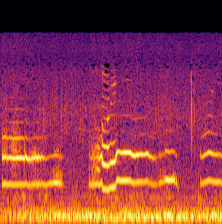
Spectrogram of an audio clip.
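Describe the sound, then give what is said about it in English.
A Siamese cat, curled up on a lap, lets out three long, drawn-out yowling meows, loud, each wavering in pitch, over a low steady rumble in the background. “Rooted to the chair, Jimmy stares in frozen, wide-eyed fear at the Siamese cat, which, curled up on his lap, looks up at him out of its strange blue eyes.”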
